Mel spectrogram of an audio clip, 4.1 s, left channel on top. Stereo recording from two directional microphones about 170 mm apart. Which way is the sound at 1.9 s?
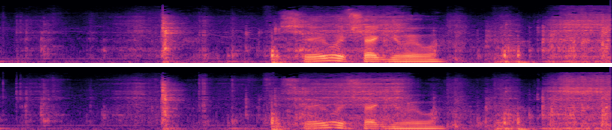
Centre (ahead or behind).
